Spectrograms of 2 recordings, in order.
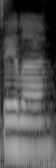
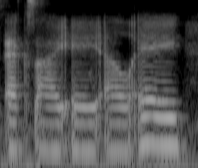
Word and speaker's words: Xiala: I'm pronouncing it Xaela. Again, it's Xiala. That's what the pronunciation I found when I looked online, but I'm not sure.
